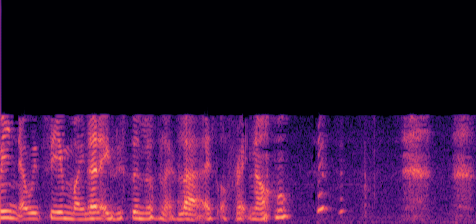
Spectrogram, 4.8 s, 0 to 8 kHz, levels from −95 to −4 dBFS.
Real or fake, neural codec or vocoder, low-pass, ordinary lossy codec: real; none; 7.2 kHz; AAC, 16 kbps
